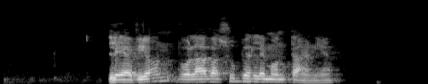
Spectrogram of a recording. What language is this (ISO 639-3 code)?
ina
